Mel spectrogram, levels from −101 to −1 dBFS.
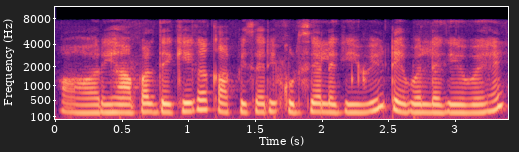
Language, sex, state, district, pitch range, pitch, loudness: Hindi, female, Haryana, Rohtak, 190-215 Hz, 200 Hz, -16 LUFS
